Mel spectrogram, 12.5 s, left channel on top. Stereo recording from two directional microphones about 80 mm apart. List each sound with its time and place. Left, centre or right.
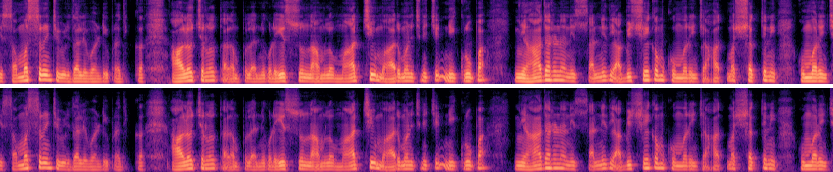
0.0 s speech: left
2.6 s speech: centre
6.1 s speech: left
6.7 s speech: left
8.3 s speech: left
12.2 s speech: left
